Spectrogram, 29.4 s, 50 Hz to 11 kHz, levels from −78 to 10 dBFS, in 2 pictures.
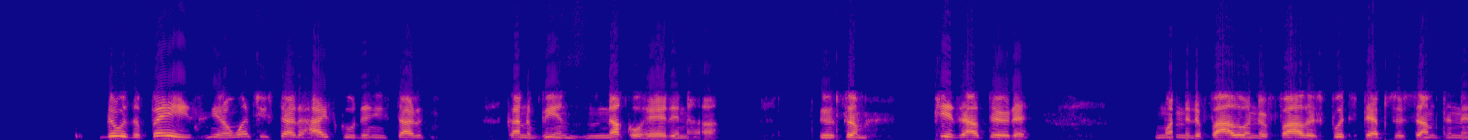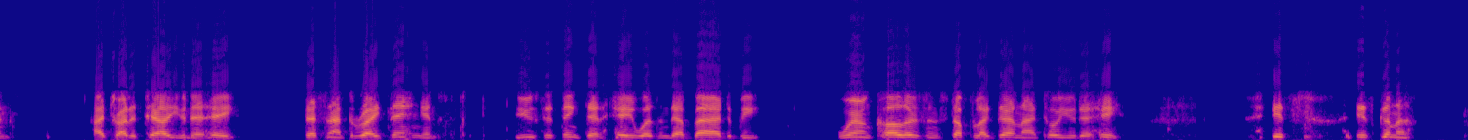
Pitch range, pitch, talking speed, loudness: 140-165 Hz, 150 Hz, 155 wpm, -23 LUFS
